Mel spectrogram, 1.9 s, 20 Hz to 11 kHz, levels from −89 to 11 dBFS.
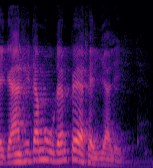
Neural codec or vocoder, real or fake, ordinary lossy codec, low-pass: none; real; none; 9.9 kHz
